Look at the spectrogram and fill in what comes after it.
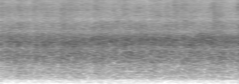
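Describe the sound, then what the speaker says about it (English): Audience applause at a devotional talk show, dense, even clapping sustained at full strength for the whole short stretch without any break or voices. "can we have a round of applause for that?"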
